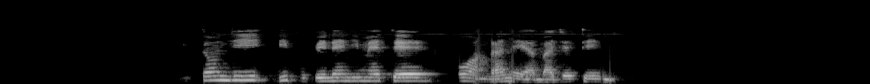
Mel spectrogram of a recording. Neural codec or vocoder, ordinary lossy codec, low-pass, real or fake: none; MP3, 24 kbps; 5.4 kHz; real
